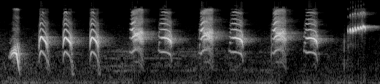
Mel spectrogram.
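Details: Long-tailed shrike calling energetically to bait other shrikes into answering: about ten sharp downslurred notes repeated roughly every third of a second, ending in a higher thin whistle.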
